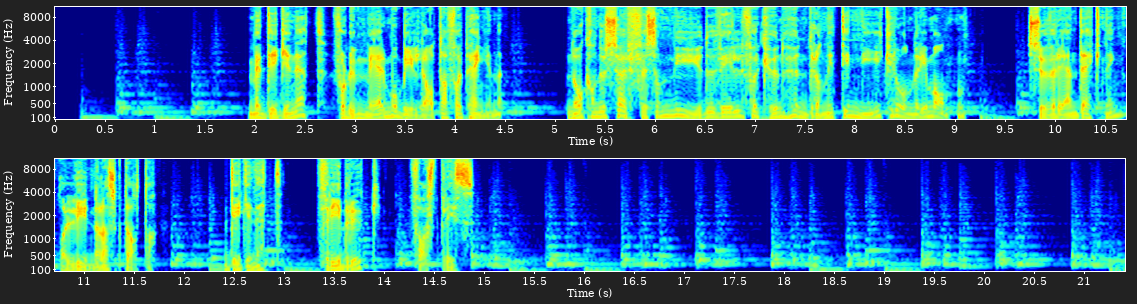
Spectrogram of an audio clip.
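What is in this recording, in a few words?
Norwegian commercial soft; norsk; mann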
